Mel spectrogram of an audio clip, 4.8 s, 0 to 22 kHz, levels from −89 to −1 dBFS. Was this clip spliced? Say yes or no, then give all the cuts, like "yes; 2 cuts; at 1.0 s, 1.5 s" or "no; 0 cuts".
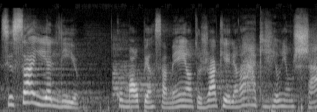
yes; 1 cut; at 1.7 s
